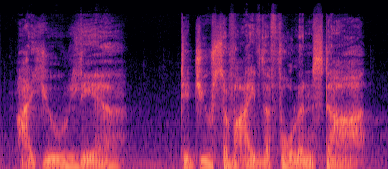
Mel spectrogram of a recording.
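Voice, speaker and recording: Putting on a character voice, a man growls at a fairly slow pace in a very deep, low pitch. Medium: video game. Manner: terse, stern.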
